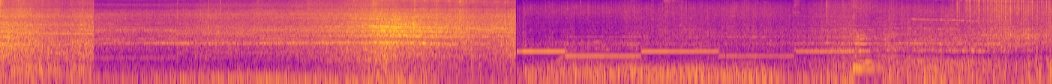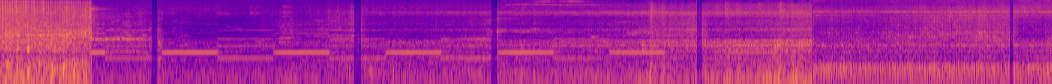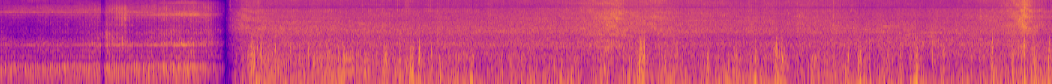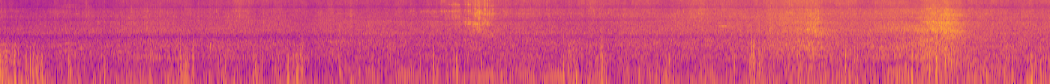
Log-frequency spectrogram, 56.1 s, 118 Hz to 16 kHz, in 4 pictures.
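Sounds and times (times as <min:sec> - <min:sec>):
locomotive rumbling past: 0:00.0 - 0:16.7, 0:17.6 - 0:56.0
road noise from moving vehicle: 0:00.0 - 0:56.0
alternating high and low electronic notes: 0:06.9 - 0:12.5.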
